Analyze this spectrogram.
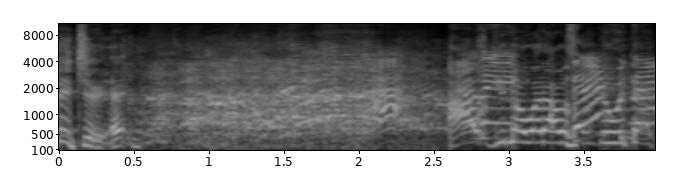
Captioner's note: crowd laughing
